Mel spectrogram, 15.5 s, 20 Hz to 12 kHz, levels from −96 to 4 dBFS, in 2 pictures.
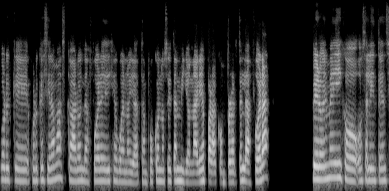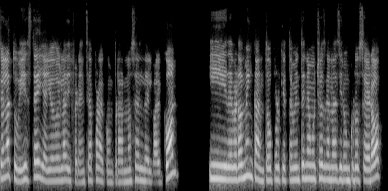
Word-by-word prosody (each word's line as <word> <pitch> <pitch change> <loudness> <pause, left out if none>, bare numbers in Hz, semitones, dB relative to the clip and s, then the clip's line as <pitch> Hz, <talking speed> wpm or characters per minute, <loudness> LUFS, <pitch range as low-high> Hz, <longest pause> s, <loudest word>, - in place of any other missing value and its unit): Porque 210 -3 -3
porque 210 0 -4
sí 210 - -5
era 220 +2 0
más 255 -1 -3
caro 205 -1 0
el 205 - -3
de 195 - -3
afuera, 200 +2 -3
y - - -2
dije: 200 +1 -5
"Bueno, 185 -2 -5
ya 165 -1 -3
tampoco 185 +2 -6
no 195 - -3
soy 200 0 -4
tan 205 +1 +1
millonaria, 185 0 +1
para 190 -3 +2
comprarte 180 +2 -3
el 215 - +4
de 190 - +5
afuera", 200 +8 +5 0.8
pero 230 -1 +7
él 230 +1 +2
me 260 +1 +1
dijo: 230 -6 +3
"O 205 - -3
sea, 215 - -2
la 210 - +1
intención 210 +4 -2
la 295 +1 +3
tuviste, 235 +4 0
ya 215 -3 -1
yo 200 0 -4
doy 205 0 -4
la 215 +1 -2
diferencia 190 0 -7
para 210 -3 -5
comprarnos 185 +2 -7
el 215 -2 -2
del 190 -2 -6
balcón", 245 - +3 0.6
y 240 -2 +4
de 225 0 +3
verdad 235 +2 +4
me 290 - +3
encantó, 215 -7 0
porque 220 -1 -4
también 215 +1 -2
tenía 245 -1 +1
muchas 240 0 0
ganas 225 -1 -1
de 225 - -1
ir 215 - -2
a - - -1
un 210 - 0
crucero. 220 +5 +1
210 Hz, 225 wpm, -23 LUFS, 195-225 Hz, 0.8 s, pero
